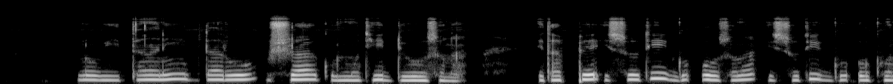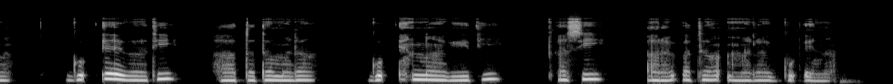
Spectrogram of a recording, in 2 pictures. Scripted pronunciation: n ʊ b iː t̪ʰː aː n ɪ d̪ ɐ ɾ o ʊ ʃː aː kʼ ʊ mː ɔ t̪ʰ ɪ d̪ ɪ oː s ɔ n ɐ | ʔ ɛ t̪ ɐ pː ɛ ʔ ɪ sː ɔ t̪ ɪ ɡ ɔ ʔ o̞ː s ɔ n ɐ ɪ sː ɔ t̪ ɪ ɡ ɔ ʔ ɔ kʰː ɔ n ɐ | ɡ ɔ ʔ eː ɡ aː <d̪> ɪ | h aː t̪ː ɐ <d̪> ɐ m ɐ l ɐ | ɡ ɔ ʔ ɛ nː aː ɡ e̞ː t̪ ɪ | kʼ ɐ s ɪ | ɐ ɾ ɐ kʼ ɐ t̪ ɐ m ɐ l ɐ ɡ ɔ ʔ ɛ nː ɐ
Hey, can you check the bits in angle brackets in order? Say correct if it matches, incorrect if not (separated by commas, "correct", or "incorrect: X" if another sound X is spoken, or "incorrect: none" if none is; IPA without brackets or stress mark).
incorrect: t̪, incorrect: t̪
